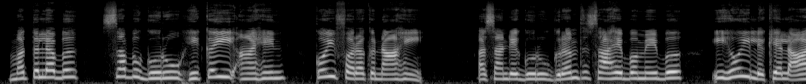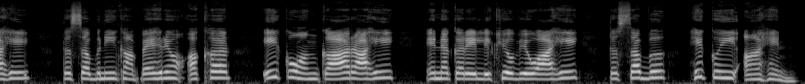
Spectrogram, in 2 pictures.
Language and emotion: Sindhi, neutral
